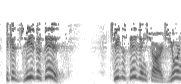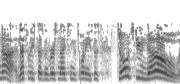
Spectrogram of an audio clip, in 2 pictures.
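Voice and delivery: impassioned sermon appeal, pitch lifted high; fervent preaching. Acted. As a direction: urge the crowd as if Paul himself were speaking. Preacher voicing Paul's appeal.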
